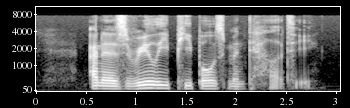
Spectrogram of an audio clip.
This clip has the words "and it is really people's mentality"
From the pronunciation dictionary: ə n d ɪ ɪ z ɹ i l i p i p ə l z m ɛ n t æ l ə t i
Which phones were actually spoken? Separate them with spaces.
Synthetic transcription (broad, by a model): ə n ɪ ɪ z ɹ i l i p i p ə l z m ɛ n t æ l ə t i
